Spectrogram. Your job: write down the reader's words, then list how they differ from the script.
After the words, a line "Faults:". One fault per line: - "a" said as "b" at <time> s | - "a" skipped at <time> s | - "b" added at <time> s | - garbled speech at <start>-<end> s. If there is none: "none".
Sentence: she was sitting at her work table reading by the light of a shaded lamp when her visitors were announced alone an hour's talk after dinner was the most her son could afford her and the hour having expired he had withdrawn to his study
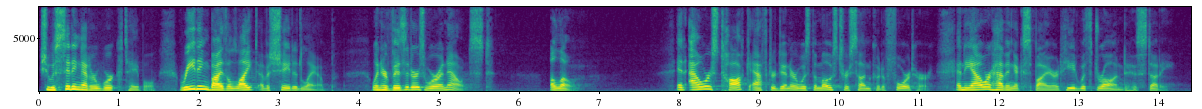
she was sitting at her work table reading by the light of a shaded lamp when her visitors were announced alone an hour's talk after dinner was the most her son could afford her and the hour having expired he had withdrawn to his study
Faults:
none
